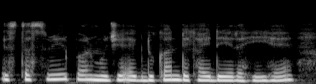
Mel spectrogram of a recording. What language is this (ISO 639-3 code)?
hin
